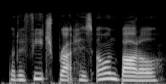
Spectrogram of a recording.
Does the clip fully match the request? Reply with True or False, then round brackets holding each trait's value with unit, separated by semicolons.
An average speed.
False (255 wpm)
